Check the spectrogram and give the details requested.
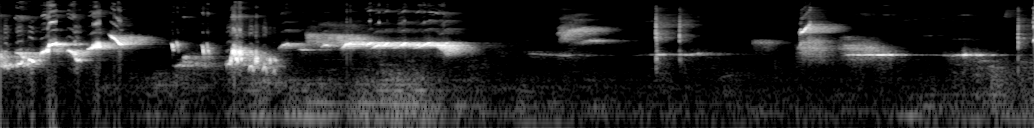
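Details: White-rumped shama relaxed song used to prompt other shamas to chatter: quick warbled whistles, then a long level whistle, followed by sparse soft notes and brief high phrases.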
